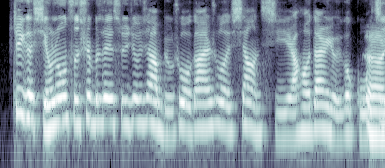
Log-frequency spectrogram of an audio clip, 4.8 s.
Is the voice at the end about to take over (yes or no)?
yes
